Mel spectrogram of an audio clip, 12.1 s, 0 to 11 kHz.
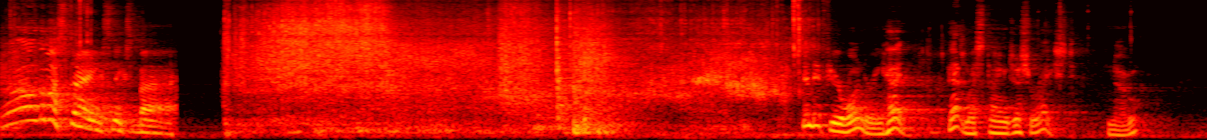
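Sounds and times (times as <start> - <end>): toy cars rolling on plastic track: 2.2 - 8.0.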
